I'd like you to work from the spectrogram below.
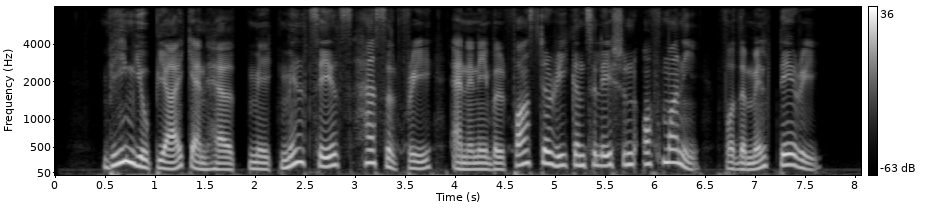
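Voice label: English male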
